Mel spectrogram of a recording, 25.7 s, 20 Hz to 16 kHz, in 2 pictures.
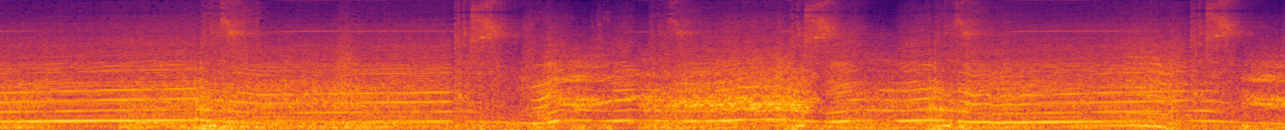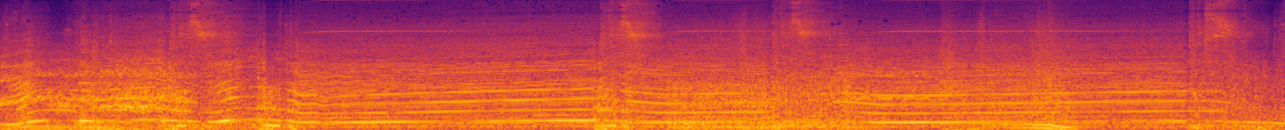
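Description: A V6 sports car engine revs hard, climbing and dropping through gear changes.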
